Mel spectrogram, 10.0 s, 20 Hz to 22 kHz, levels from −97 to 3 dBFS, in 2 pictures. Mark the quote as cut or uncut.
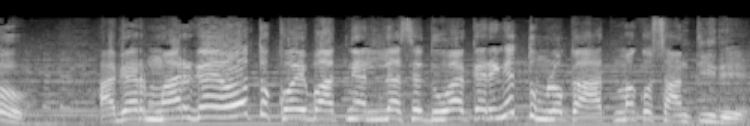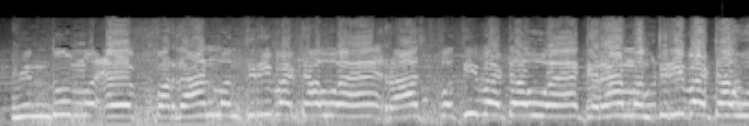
cut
